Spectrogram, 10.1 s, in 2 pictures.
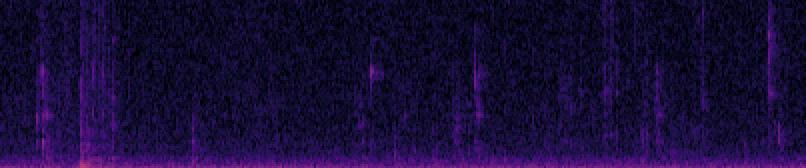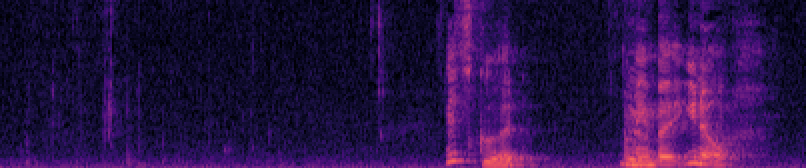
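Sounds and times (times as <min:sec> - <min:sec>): faint chewing: 0:00.0 - 0:07.6
low room hum: 0:00.0 - 0:10.0.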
